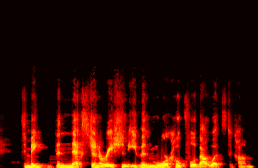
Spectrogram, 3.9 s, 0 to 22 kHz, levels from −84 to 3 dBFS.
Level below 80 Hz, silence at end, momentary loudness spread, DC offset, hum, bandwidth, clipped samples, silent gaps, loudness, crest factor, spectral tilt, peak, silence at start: -64 dBFS; 0.1 s; 7 LU; under 0.1%; none; 11 kHz; under 0.1%; none; -21 LUFS; 14 dB; -5.5 dB/octave; -6 dBFS; 0.35 s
